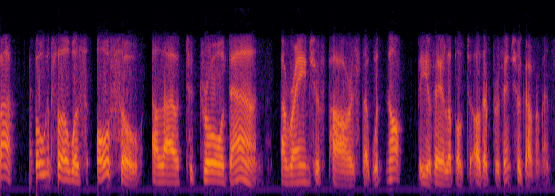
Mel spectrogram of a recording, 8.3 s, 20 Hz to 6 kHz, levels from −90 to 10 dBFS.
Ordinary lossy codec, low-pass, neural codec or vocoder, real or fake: MP3, 48 kbps; 5.4 kHz; none; real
